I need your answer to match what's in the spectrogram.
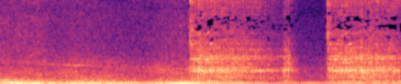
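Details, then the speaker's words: Yamaha Xeon carburettor scooter, electric starter button pressed: high whirring whine spins up and stops but never catches or turns the engine; starter motor runs free without engaging, mechanic suspects worn or broken one-way starter clutch. "Ayo kita ini tombol starter tapi kok kenapa di sini dia tidak nyangkut tidak kuat besarnya tidak ngangkat misalkan akan dia motor doang ya"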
